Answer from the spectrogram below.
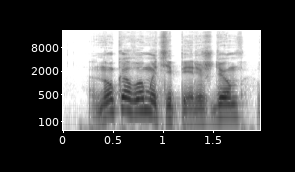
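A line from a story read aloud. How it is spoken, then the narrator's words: Indignant exclamation. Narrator (Russian): возмущенно взмахнул руками Серегин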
